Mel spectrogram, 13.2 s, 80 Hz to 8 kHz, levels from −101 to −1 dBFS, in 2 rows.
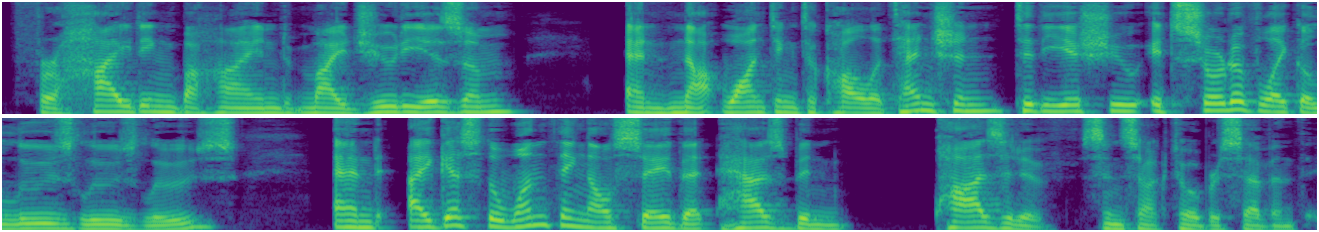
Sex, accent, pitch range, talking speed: male, American, 120-155 Hz, 170 wpm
